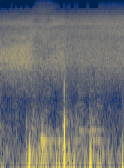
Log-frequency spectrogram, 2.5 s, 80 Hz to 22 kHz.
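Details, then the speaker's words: 1968 Ford pickup, 360 FE: air at about 80 psi blown through the fuel tank pickup tube gives a steady rough hiss with only weak puffs of flow. The whole tube is clogged with bad old gas. "there's a whole key yes whole tube is clogged up with whatever that bad gas is"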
